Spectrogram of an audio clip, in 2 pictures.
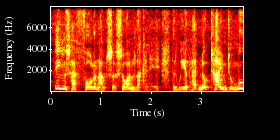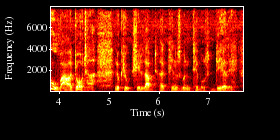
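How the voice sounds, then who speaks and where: Blustery older lord dad, shakespeare radio play, voice leaping all over the place. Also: male voice, mid-range voice, sing-song, moderate pace. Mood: weary, apologetic. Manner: rambling, abrupt exclamations.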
